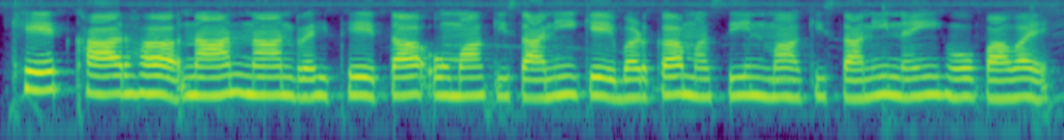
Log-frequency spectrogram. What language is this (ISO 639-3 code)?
hne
